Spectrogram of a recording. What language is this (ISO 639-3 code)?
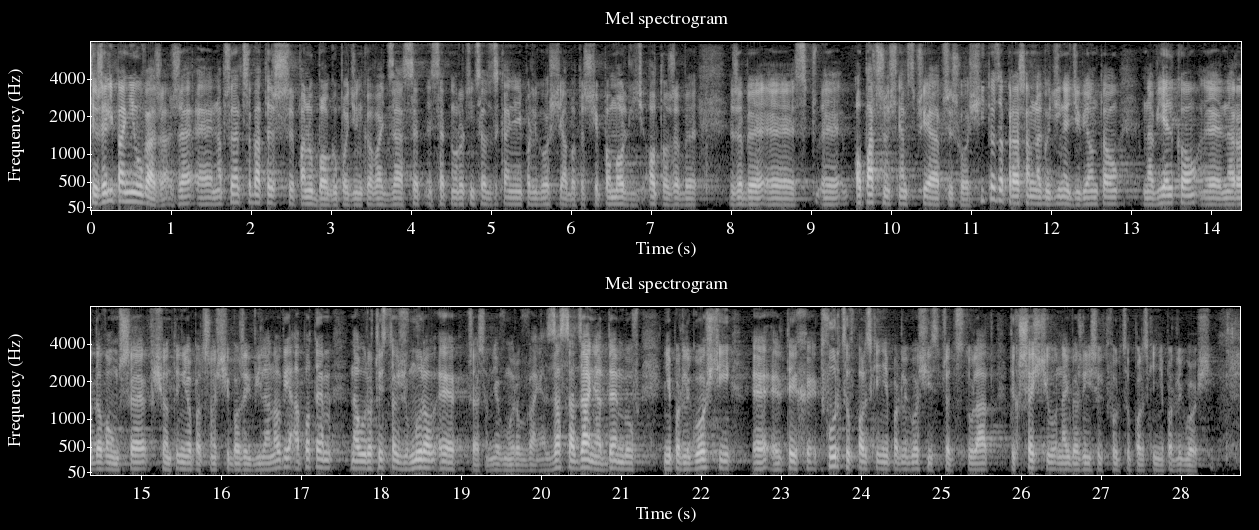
pol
